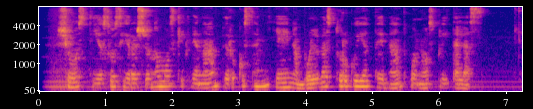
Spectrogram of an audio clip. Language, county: Lithuanian, Marijampolė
